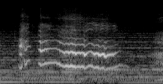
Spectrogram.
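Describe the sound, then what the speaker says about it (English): A cat meows in one drawn-out, wavering call with a short chirp just before it, close and clear, with a faint low hum underneath. "That's a cat."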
